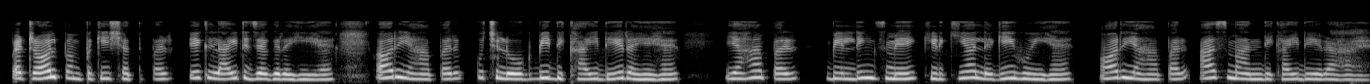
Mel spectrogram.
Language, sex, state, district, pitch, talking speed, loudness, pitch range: Hindi, female, Bihar, Sitamarhi, 255 Hz, 160 wpm, -18 LUFS, 245-285 Hz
